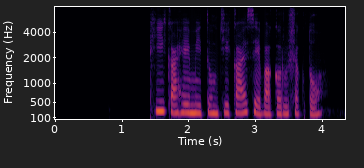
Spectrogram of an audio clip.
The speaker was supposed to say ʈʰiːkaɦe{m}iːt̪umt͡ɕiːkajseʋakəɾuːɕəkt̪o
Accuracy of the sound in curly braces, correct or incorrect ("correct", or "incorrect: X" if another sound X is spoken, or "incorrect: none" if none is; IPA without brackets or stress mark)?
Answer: correct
